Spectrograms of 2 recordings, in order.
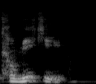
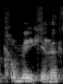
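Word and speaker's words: Comique: Arbuckle pronounced it Komiki, and so it was that was the Komiki company. And so I've always called it Komiki, but when Arbuckle got into trouble, they changed the name of the company to Buster Keaton Productions Incorporated, right.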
